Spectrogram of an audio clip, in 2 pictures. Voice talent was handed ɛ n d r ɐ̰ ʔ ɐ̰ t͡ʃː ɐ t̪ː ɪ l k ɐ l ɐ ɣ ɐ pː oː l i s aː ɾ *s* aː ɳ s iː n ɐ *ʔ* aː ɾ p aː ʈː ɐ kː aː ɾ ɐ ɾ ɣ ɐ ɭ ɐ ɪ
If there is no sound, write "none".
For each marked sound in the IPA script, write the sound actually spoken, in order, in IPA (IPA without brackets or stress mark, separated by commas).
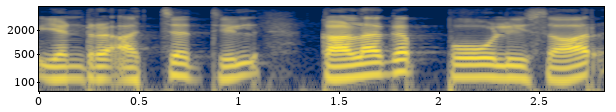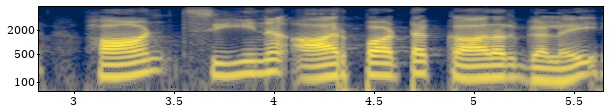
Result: h, ʔ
